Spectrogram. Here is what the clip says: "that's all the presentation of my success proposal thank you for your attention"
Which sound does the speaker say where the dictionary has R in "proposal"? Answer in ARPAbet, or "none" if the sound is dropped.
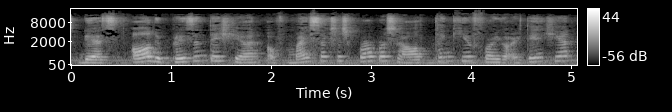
none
